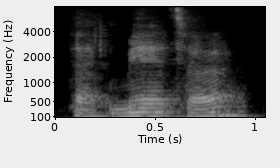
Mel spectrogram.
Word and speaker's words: Metta: And so as you breathe in with this soft, beautiful feeling, you can say me or met. 2 syllables. As we breathe out, Ta.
